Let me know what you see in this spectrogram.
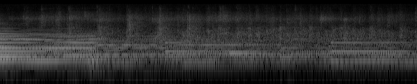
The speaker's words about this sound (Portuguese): Aplauda o Senhor.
